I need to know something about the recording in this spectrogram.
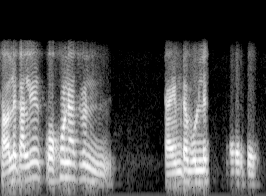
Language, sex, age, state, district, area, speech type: Bengali, male, 18-30, West Bengal, Purba Medinipur, rural, conversation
